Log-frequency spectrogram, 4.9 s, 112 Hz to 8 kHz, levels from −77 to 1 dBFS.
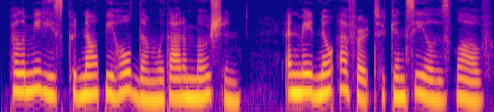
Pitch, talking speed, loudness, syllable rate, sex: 215 Hz, 180 wpm, -15 LUFS, 5.5 syllables/s, female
